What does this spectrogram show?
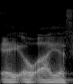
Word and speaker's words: Aoife: It was like Aoife. It's an Irish name.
